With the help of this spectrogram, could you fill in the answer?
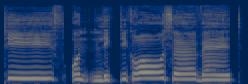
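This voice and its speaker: A cheerful little chimney sweep boy from a children's storybook, with a high, lifted voice that sings and cries out, as a woman reads him. He sounds small, lively and a touch distant. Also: takes it slowly, clear, resonant tone, no echo, clean studio sound. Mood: singing. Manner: sing-song, then crying out.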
